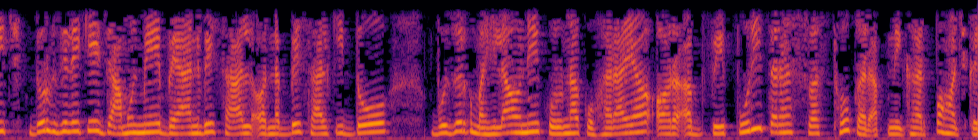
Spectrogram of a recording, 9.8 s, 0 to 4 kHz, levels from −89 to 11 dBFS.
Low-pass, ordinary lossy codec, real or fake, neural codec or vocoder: 3.6 kHz; none; real; none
